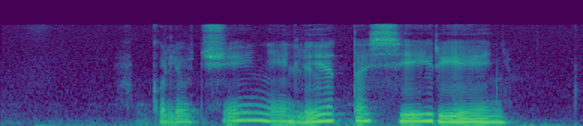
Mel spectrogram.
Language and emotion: Russian, sad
